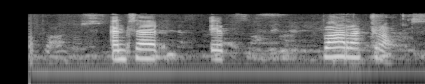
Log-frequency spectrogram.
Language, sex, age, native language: Icelandic, female, 10, Icelandic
